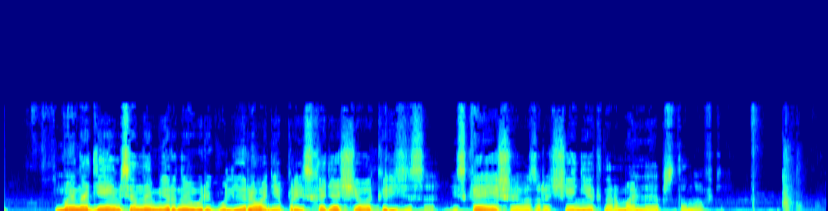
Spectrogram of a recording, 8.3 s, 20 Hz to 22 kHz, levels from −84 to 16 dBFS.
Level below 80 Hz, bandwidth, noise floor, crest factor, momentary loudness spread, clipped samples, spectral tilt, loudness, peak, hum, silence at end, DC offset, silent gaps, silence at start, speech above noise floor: -46 dBFS; 11.5 kHz; -46 dBFS; 14 dB; 14 LU; under 0.1%; -7 dB/octave; -16 LUFS; -2 dBFS; none; 0.4 s; under 0.1%; none; 0.55 s; 30 dB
